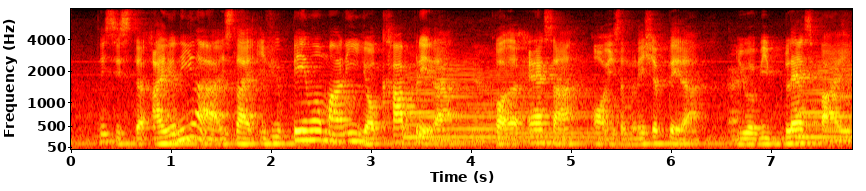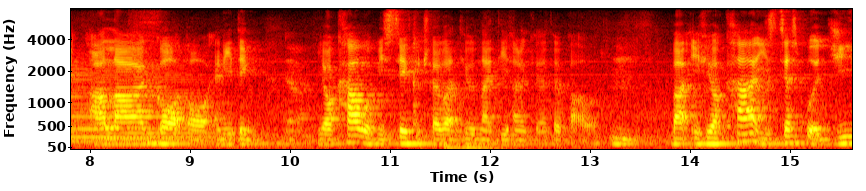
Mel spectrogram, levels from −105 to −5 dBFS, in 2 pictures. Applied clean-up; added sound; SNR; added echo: none; Wind instrument, woodwind instrument; 9 dB; none.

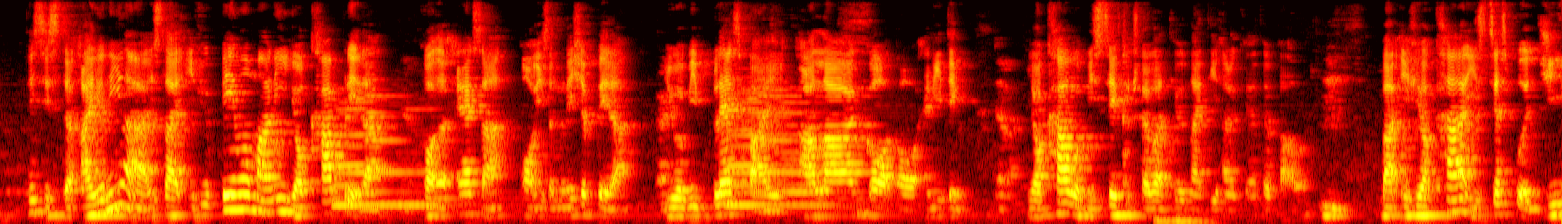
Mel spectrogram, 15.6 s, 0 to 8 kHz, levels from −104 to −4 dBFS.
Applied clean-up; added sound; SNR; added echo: classical method log-MMSE.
